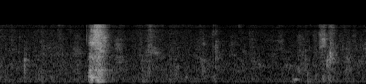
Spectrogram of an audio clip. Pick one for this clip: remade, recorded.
recorded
